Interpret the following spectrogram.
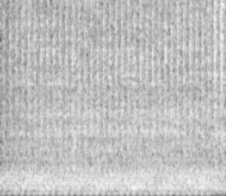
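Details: Cub Cadet riding mower after loose negative battery cable fixed and corroded positive terminal cleaned: small single-cylinder engine runs at steady, even putter with no misses or knocks; starts and runs normally.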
